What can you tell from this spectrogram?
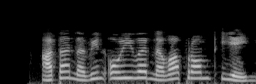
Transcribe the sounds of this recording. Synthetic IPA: at̪anəʋiːnoɭiʋəɾnəʋapɾɔmpʈjejl

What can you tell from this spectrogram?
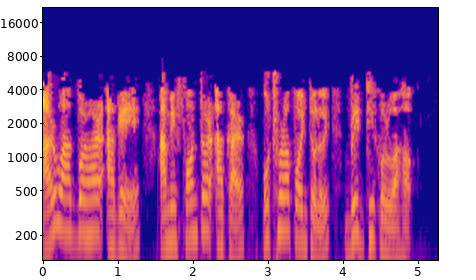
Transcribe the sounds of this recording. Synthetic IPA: aɹuak̚bɔɹaɹaɡɛɛ | a̰mifʰɔntɔɹʔakaɹutʰɔɹɔpɔjntɔlojbɹidʱːikoɹʊaɦɔ̰k̚

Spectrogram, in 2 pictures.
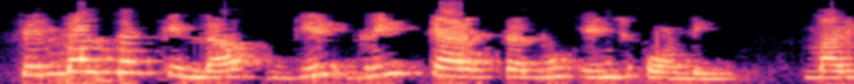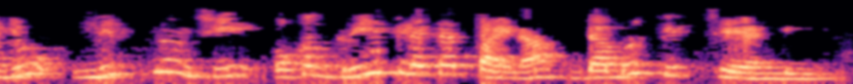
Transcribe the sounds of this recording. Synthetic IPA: simbɐlsɐʈ̚kind̪ɐɡɾiːkːaːɾɐk̚ʈɐɾnuʔe̞ɲt͡ʃuko̞ːɳɖi | mɐɾijulisʈnuɲt͡ʃiokɐɡɾiːklɛːʈɐɾpɐjnɐɖɐbulpiʈ̚t͡ʃɛːjɐɳɖi

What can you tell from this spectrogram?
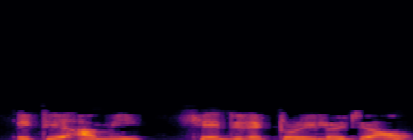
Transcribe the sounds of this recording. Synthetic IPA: etijaʔami | xejdiɹek̚tɔɹilojzaʊ̃

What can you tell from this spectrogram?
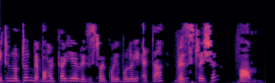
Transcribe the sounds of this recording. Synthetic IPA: ejtunotunbɛbɔɦaɹkaɹiɛɹezistaɹkoɹibɔlojʔɛ̰taɹezistɹesiɔn | fʰɔɹm

